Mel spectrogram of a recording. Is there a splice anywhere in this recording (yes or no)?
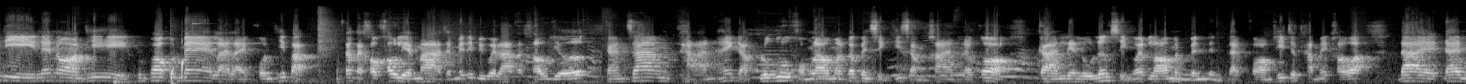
yes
